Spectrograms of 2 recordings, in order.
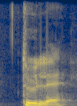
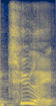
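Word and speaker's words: Thule: Tulle, that's my Inuit pronunciation.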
